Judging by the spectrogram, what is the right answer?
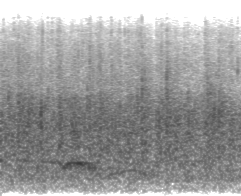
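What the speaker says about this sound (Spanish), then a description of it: "Denle otro aplauso al Señor" A church congregation claps during a worship service, a brief dense burst of applause at steady loudness.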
